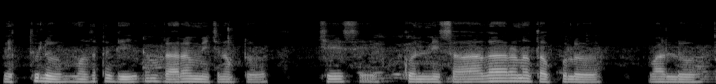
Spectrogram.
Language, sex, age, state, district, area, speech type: Telugu, male, 18-30, Andhra Pradesh, Srikakulam, rural, spontaneous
